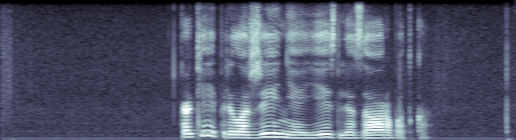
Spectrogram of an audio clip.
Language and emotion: Russian, neutral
